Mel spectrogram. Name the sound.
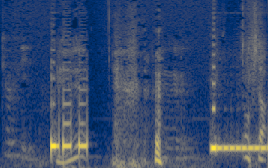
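telephone dialing tones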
